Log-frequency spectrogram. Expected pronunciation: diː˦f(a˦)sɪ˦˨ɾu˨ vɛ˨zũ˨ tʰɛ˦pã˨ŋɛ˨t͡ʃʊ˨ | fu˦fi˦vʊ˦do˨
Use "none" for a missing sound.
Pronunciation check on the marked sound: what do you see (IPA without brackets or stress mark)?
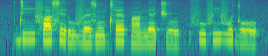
a˦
